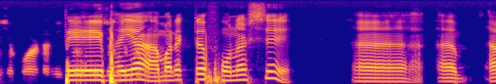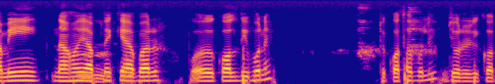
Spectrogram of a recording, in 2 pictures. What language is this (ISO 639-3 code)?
ben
